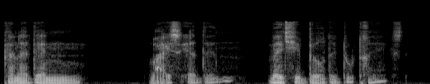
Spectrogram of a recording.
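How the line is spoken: Quiet. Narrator (German): sagte Faramir leise

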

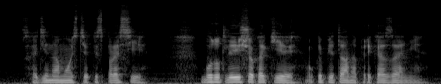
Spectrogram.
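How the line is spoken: Quiet speech. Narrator (Russian): он тихо сказал

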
